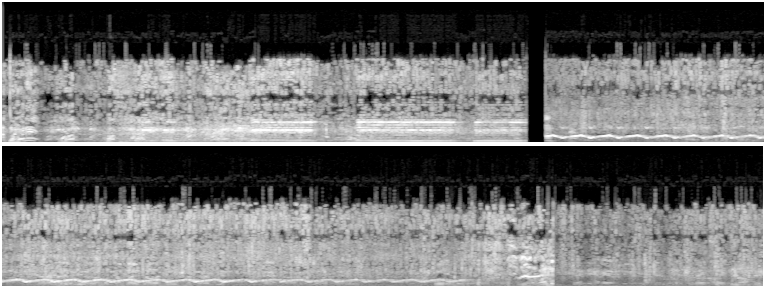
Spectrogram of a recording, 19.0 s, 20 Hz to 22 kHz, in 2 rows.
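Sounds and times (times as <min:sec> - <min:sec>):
ambulance siren wailing: 0:06.8 - 0:16.4.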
